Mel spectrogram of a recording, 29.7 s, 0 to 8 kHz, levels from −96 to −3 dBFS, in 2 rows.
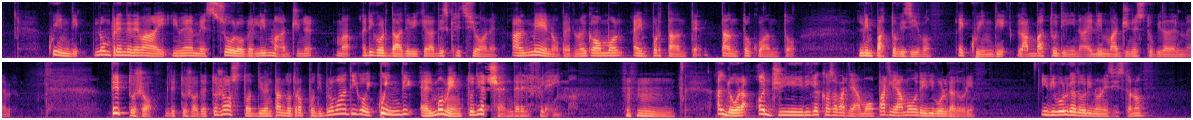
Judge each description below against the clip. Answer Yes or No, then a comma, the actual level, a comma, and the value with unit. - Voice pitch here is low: Yes, low, 130 Hz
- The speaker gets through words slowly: No, average, 130 wpm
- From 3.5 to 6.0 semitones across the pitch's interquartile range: Yes, average, 4.8 semitones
